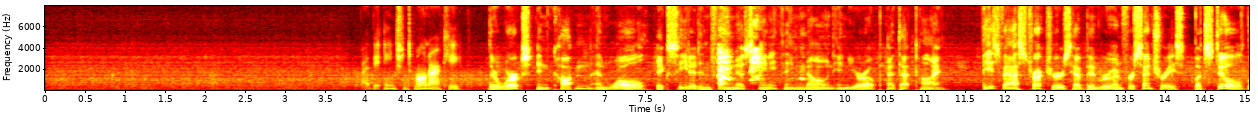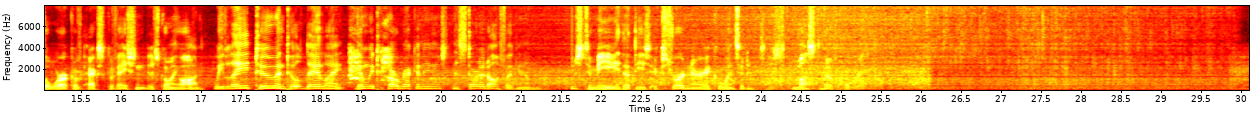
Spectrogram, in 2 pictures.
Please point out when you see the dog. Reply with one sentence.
You can hear the dog from 8.4 to 9.5 s and from 18.8 to 20.1 s.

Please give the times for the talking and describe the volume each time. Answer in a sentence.
You can hear the talking from 4.0 to 25.3 s, at a steady volume.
